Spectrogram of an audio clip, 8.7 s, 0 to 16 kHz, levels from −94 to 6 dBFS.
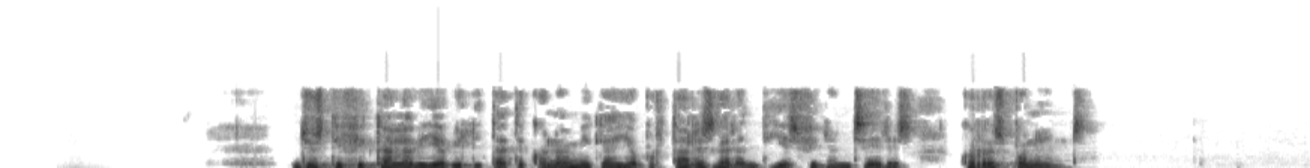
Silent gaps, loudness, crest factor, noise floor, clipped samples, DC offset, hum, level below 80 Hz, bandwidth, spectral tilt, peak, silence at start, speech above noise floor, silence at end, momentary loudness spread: none; -17 LUFS; 18 dB; under -90 dBFS; under 0.1%; under 0.1%; none; -54 dBFS; 7.8 kHz; -5.5 dB/octave; 0 dBFS; 1.95 s; over 74 dB; 1.5 s; 8 LU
